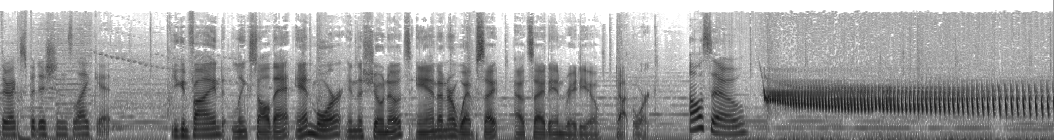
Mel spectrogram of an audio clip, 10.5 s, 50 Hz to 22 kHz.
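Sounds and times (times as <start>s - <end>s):
speech: 0.0s - 7.7s
Weddell seal vocalization in Antarctica: 7.6s - 10.5s.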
